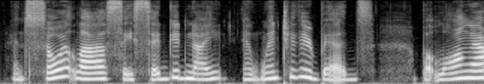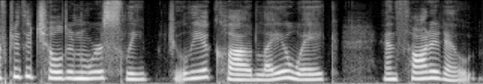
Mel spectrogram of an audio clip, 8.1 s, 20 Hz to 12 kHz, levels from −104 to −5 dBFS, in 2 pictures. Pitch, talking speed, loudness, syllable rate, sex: 240 Hz, 210 wpm, -16 LUFS, 5.1 syllables/s, female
